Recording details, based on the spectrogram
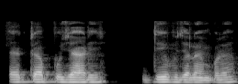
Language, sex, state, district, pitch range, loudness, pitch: Bengali, male, West Bengal, Malda, 110-115 Hz, -19 LUFS, 110 Hz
